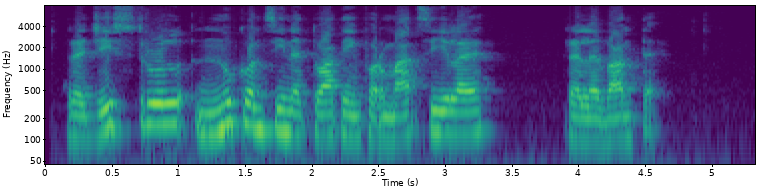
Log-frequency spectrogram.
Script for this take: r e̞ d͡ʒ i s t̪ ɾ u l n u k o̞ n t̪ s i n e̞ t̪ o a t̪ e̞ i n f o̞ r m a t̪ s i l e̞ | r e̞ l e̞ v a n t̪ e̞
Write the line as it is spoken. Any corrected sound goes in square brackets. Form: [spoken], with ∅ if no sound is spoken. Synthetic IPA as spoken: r e̞ d͡ʒ i s t̪ ɾ u l n u k o̞ n t̪ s i n e̞ t̪ o a t̪ e̞ i n f o̞ r m a t̪ s [iː] l e̞ | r e̞ l e̞ v a n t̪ e̞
